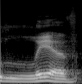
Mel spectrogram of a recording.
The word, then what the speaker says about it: live: Lembrando que o live aqui tem um som de E.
